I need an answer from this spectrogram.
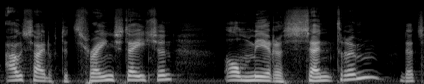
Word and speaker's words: Almere Centrum: Here you see the outside of the train station, Almere Centrum. That's how you pronounce it.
